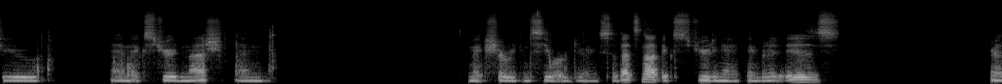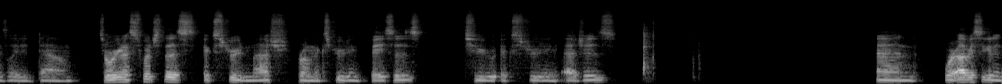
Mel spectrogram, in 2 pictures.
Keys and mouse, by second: 2.5 alt+shift+middle click, 5.7-10.7 shift+right drag, 10.7-20.0 middle drag.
